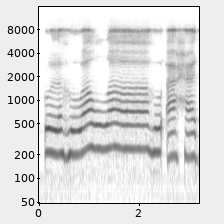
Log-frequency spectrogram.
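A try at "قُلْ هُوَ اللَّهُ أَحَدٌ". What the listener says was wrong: Kepanjangan. Allahnya kepanjangan. Jadi dijaga yang 2 ketuk ya 2 ketuk. Biasakan begitu. Karena kadang terbawa lagu kita masing-masing. Wallahu itu kepanjangan. Huwallahu, huwallahu. Hanya diayun. Huwallahu ahad. Huwallahu. Langsung ya.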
